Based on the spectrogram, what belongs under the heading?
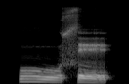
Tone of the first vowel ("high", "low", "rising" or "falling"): falling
